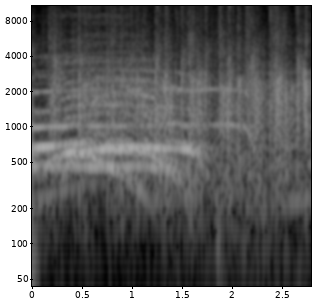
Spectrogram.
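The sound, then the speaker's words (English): An audience breaks into applause to vote for the TV show Arrested Development, a dense wash of clapping with a sustained cheer or whoop riding over it at first, then thinning into scattered claps. “Good people, with applause, who wants to hear Arrested Development?”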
